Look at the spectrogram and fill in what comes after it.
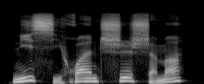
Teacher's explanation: Can you hear those dipping third tones on ni and xi?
